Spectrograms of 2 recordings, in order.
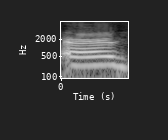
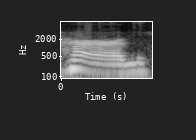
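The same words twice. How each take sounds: First: The word starts without an h sound. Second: The word starts with an h sound. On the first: This is the speaker's own usual pronunciation. The speaker calls it right. "I say herbs" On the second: This sounds like a man's name. The speaker calls it wrong. "I don't say herbs, because that's a guy named Herb"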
